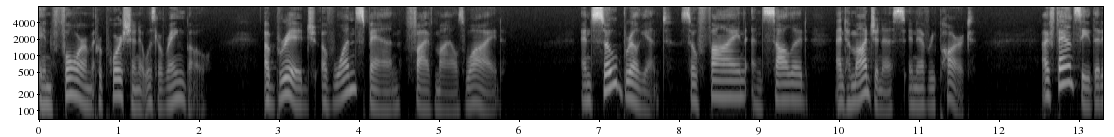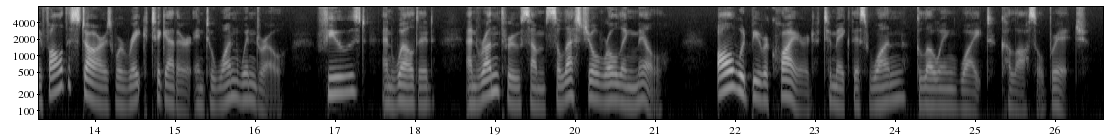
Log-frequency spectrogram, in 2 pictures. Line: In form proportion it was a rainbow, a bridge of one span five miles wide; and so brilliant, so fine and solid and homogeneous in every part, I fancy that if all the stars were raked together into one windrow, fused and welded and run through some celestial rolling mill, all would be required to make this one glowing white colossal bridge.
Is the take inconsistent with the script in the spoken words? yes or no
no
